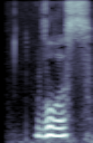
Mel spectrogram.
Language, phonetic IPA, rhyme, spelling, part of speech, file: Russian, [vos], -os, воз, noun, Ru-воз.ogg
- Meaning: 1. cart 2. cartload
